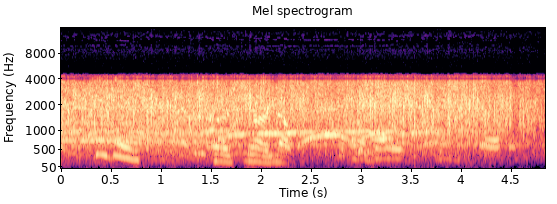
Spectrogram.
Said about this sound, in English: Let me give her a round of applause.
